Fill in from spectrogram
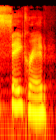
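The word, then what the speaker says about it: Cécred: She's calling it Sacred, pronounced, it's like sacred, like the word sacred, but it's actually spelled C-E-C-R-E-D. It's a play on the last syllable of her word, Beyonce.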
